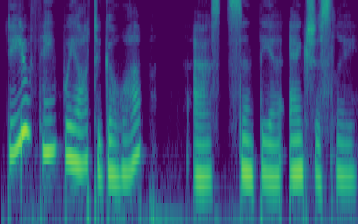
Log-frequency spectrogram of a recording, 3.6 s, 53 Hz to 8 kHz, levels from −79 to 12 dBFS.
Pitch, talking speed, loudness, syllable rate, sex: 205 Hz, 185 wpm, -19 LUFS, 5.1 syllables/s, female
